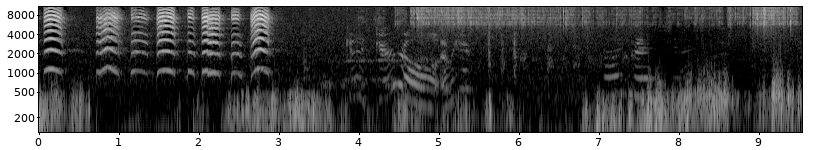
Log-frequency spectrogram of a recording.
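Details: Female black tri Australian Shepherd puppy, Oklahoma-bred, giving a quick series of about eight squeaky, arching yelps, then quieter whines while people talk over it.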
